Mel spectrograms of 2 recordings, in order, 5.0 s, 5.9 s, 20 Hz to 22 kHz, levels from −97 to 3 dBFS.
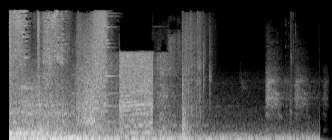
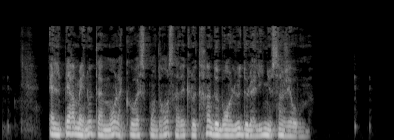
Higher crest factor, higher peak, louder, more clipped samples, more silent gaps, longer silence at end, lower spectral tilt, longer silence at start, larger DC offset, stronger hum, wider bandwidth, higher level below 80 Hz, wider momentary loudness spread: about the same, 16 dB vs 18 dB; first, -4 dBFS vs -10 dBFS; first, -19 LUFS vs -27 LUFS; neither; neither; second, 0.2 s vs 1.3 s; second, -3.5 dB/octave vs -7.5 dB/octave; second, 0.15 s vs 0.75 s; neither; neither; first, 17 kHz vs 11.5 kHz; first, -22 dBFS vs -60 dBFS; first, 20 LU vs 8 LU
